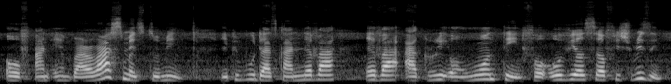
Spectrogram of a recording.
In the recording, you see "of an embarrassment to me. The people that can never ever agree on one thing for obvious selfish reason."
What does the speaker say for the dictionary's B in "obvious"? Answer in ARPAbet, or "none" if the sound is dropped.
none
